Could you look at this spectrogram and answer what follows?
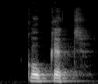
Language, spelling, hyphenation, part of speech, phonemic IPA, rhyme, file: Dutch, koket, ko‧ket, adjective, /koːˈkɛt/, -ɛt, Nl-koket.ogg
- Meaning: coquettish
